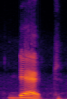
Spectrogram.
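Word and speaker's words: debt: इसमें बी नहीं पढ़ा जाएगा कॉम क्रम बी साइलेंट है डेट डेप नहीं डेट बी नहीं पढ़ा जाएगा बी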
